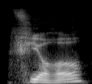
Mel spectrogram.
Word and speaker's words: Fiorot: It's in French it's Fioro they were saying fo um okay fo so three syllables.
